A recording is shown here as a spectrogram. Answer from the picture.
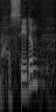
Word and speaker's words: Hasidim: Half of them, about, may be considered, to use the American pronunciation, Hasidim. And the other half are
